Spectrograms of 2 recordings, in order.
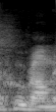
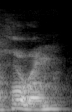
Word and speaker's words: Hurum: I don't think it's a Huram, it's a Hurum.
